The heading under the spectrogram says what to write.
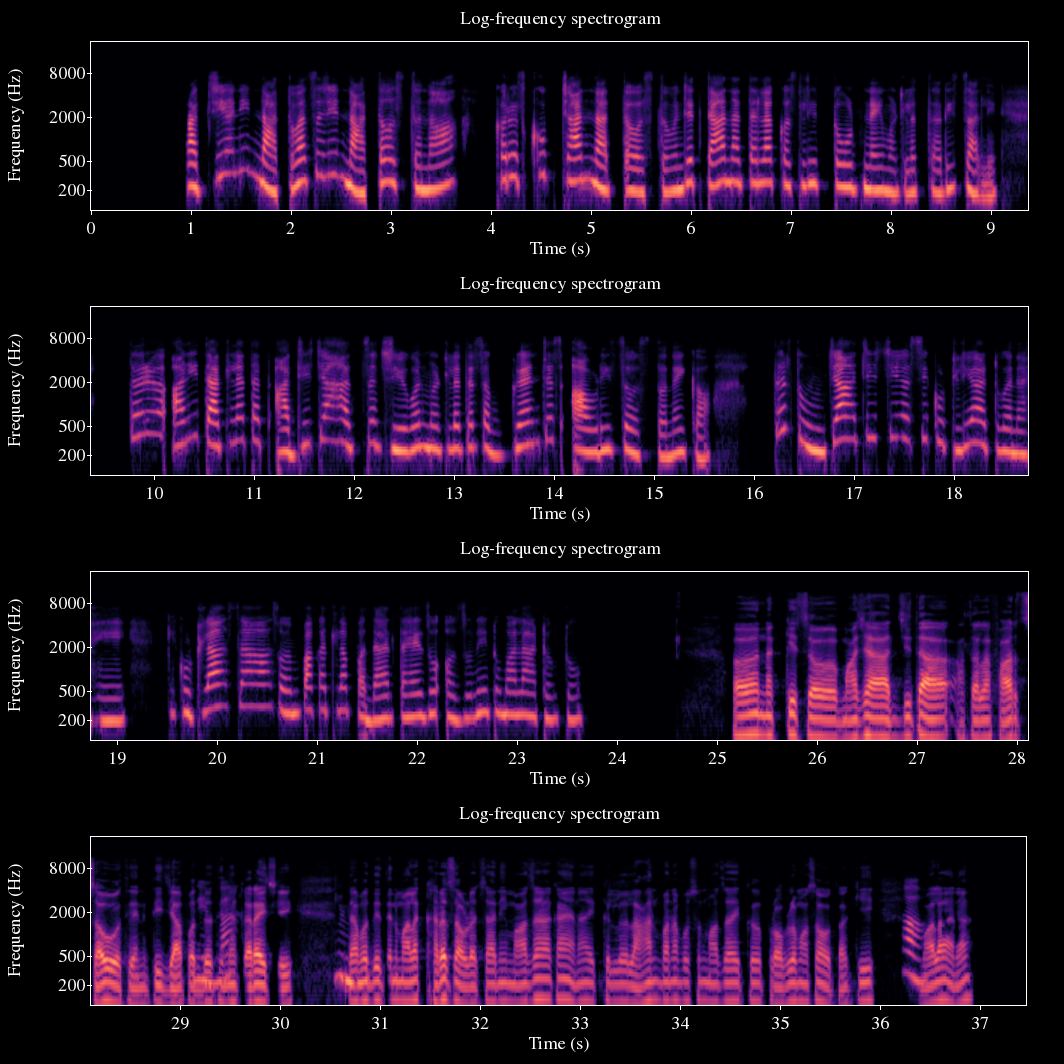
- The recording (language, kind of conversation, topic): Marathi, podcast, तुझ्या आजी-आजोबांच्या स्वयंपाकातली सर्वात स्मरणीय गोष्ट कोणती?
- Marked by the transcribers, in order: other background noise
